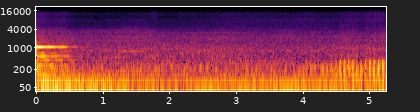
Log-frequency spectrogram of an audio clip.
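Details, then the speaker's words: Petrol 4-cylinder car idling after throttle body cleaning, air filter not yet refitted: steady, even low idle hum with no hunting, surging or misfire stumble; rpm strong and stable, normal idle after repair. "ఇప్పుడు నాకు RPM కూడా మంచి strong అనిపిస్తుంది."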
